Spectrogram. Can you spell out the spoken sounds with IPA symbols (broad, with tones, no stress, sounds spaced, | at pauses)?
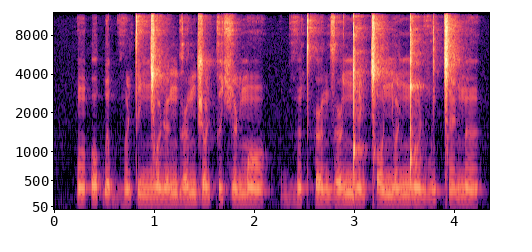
õ˩˥ ʔ o˩˥ ɓ ə˧˩ bʱ õ˩˥ ɳ t i˧˩ ŋ͡ǀ o˧˩ ɳ ø˩˥ ŋ ɡ ə˞˩˥ n d͡ʒ o˧˩ ɳ k ə˩˥ ç ø˩˥ ɳ m ɔ̃˧˩ | bʱ ə̃˧˩ t̪ʰ ə˞˧˩ n z ə˞˩˥ ŋ͡ǃ i˩˥ ɳ ǀ ɔ˩˥ ɲ o˩˥ ɳ ŋ͡ǃ õ˧˩ ɳ v ə̃˩˥ ǀ ɛ̃˩˥ ɳ n̪ ə̃˧˩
